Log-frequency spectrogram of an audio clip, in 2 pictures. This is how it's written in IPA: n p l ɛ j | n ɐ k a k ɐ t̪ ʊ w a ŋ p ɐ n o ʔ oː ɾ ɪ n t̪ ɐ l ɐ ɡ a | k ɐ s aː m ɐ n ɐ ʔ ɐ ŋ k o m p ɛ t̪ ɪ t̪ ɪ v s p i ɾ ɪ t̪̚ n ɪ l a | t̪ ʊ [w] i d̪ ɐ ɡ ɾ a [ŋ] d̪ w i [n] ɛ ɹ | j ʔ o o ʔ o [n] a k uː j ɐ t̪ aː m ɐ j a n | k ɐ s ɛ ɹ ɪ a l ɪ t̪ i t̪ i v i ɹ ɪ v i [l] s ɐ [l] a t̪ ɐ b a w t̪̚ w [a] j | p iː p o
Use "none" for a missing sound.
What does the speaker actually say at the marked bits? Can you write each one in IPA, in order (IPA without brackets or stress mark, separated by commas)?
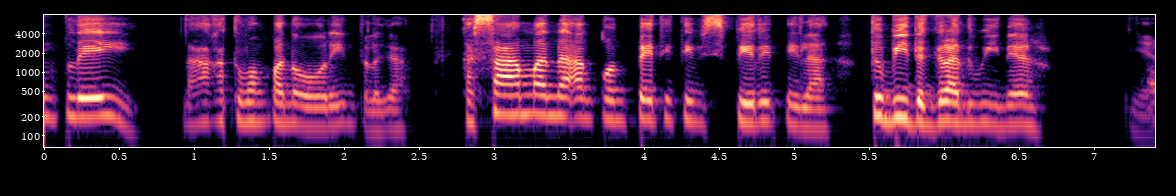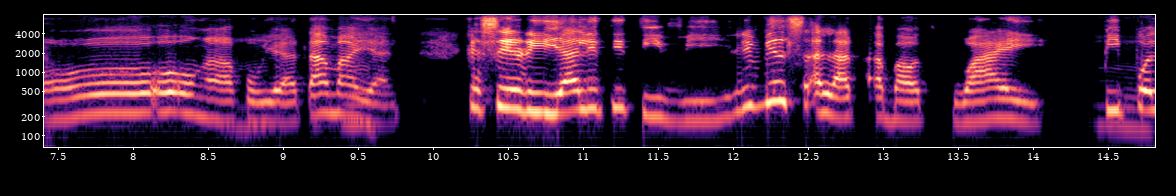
b, n, n, ŋ, l, l, a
